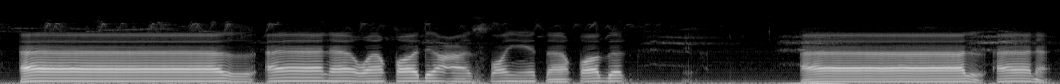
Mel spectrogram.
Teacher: Atau bisa juga didefinisikan dengan jika mad asli ya, jika mad asli bertemu dengan huruf yang sukun dalam satu kata, maka ini disebut dengan mad lazim kalimi mukhaffaf ya. Mad lazim kalimi mukhaffaf, cara membacanya harus dibaca dengan panjang 6 harokat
